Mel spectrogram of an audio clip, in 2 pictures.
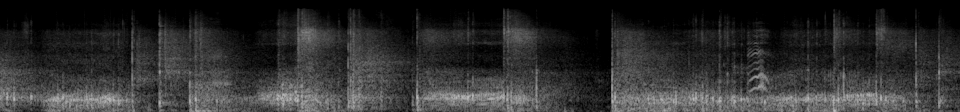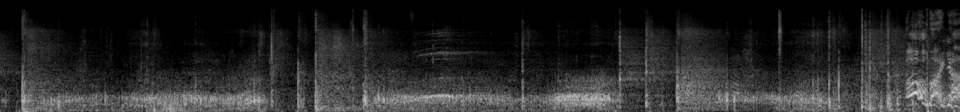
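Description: Skateboard wheels rolling over wooden ramps and a smooth floor, broken by repeated sharp clacks of the tail popping and the board landing.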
